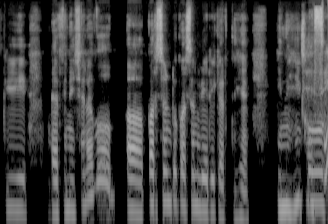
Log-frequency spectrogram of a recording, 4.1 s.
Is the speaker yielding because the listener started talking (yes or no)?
no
